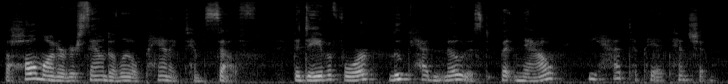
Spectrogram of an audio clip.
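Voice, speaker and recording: Narrator: woman, mid-range voice, teacherly read-aloud style with dramatic, deliberate emphasis. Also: medium pitch, dark tone. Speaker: teacher reading aloud to children. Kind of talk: expressive storybook narration.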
